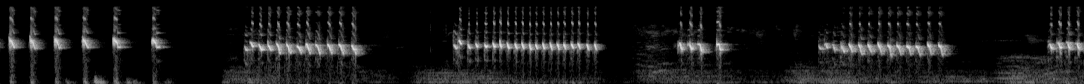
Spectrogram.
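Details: Yellow-vented bulbul giving an intense fighting call meant to provoke other bulbuls into answering: a few sharp separate notes, then bursts of fast buzzy chattering trills about one to two seconds long, separated by short silences.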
